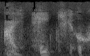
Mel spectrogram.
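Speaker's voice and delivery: a hushed, breathy "I hate you"; whispered hatred. Acted. Wife whispering hatred to her husband, hushed. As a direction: breathe it out, cold and quiet. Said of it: "but I said it again".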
